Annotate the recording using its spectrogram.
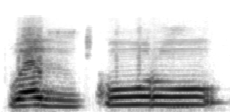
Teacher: Nah, ini ada za mati. Jadi za itu bukan huruf qalqalah. Jadi kita hati-hati di za ya. Terkadang suka kepantul gitu ya, memantul, tidak sadar memantul.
